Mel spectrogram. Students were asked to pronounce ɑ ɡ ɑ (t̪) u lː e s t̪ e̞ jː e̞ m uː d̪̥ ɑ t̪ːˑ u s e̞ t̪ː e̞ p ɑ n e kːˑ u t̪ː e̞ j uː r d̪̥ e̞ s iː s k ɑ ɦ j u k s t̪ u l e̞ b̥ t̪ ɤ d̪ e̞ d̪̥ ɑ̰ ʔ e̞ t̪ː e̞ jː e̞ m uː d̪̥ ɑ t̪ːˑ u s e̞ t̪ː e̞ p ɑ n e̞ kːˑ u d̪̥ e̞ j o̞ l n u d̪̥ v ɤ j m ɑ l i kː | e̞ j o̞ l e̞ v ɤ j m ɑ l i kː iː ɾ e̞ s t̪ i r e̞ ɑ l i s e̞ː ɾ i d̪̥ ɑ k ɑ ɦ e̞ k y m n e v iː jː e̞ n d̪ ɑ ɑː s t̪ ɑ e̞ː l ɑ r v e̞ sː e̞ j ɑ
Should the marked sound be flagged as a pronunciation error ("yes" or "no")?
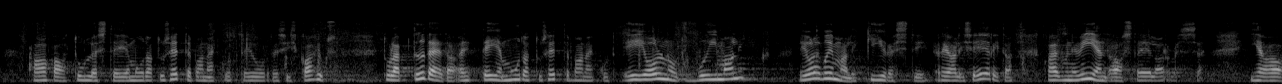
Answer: no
